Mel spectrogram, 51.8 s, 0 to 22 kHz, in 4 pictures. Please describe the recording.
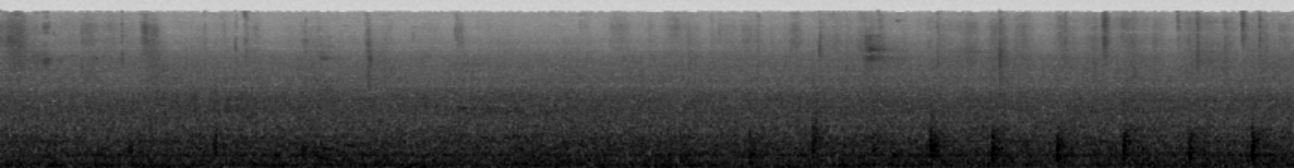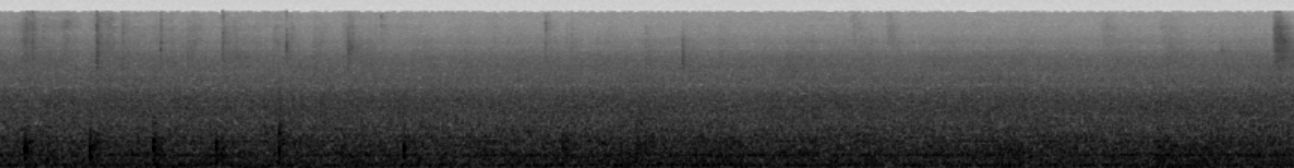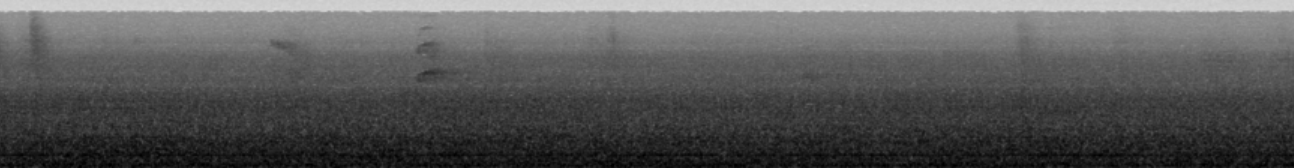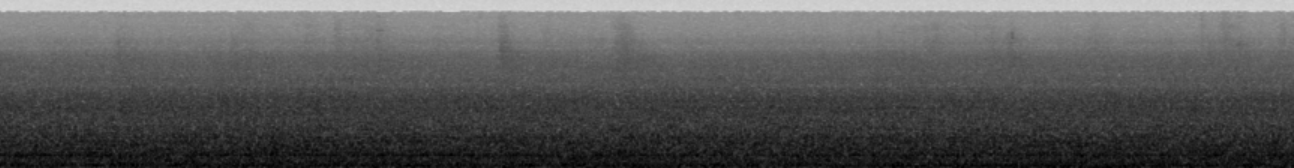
ambient recording of the upstairs lobby of a parking garage in the city center of leipzig/germany. footsteps of a woman in high heels crossing the floor.this file is part of the sample pack "garage"recording was done with a zoom h2 using the internal mics with a 90° angle.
